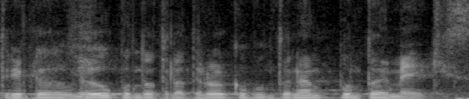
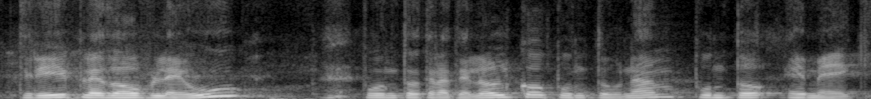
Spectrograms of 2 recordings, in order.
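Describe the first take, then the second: First: It is said at a quick pace. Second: It is said at a slower pace.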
